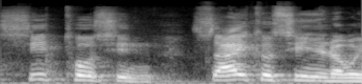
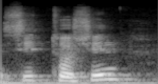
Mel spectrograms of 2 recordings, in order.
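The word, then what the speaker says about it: cytosine: 아데닌, 구아닌, 출석, 사이토신이라고 영어로 발음하는 사이토신, 시토신, 사이민이라고 영어로 발음하는 티민.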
